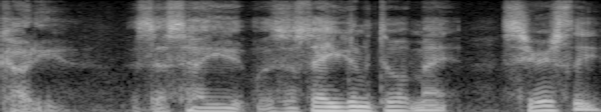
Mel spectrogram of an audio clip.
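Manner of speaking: soft, hushed whisper. A leader explaining how he likes to be motivated while training, whisper in the ear. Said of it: "a good whisper in the ear".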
